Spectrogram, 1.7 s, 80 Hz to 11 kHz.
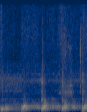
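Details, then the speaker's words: Quick, regular whooshing fetal heartbeat, about 150 per minute, on a handheld Doppler fetal heart monitor used by a midwife at the pregnant woman's home; she hears it for the first time, and it is called very healthy. "a fetal heart monitor lets her hear her baby's heartbeat for the very first time"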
